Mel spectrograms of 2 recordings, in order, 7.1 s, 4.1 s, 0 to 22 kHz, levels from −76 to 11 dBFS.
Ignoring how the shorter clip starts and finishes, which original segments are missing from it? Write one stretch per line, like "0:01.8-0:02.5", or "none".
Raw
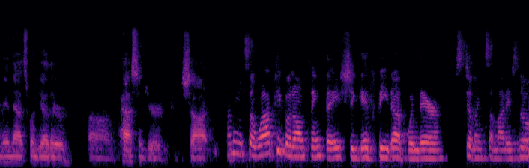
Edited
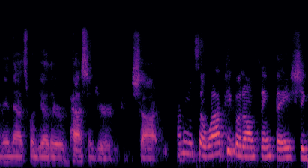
0:00.9-0:01.6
